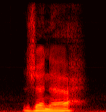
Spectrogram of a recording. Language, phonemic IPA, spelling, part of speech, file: Arabic, /d͡ʒa.naːħ/, جناح, noun, Ar-جناح.ogg
- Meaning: 1. wing (organ of flight) 2. wing (part of army) 3. wing (part of building) 4. shoulder, arm, hand 5. side, edge 6. fin 7. projecting roof 8. protection, refuge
